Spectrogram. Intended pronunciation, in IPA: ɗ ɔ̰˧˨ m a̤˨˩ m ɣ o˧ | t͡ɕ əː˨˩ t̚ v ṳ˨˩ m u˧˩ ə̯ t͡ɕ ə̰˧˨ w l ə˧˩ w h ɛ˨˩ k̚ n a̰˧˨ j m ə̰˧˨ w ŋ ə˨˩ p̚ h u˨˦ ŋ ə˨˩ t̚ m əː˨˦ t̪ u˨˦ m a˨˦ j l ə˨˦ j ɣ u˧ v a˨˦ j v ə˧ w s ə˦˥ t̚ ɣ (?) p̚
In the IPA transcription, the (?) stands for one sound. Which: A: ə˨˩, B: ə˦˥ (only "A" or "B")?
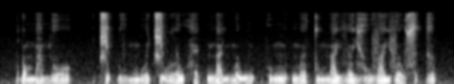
A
